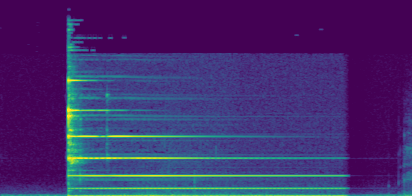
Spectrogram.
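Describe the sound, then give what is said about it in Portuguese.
A small bell struck once gives a bright, clear ring with shimmering high overtones. The tone rings steadily for about two seconds, fading slightly before it is cut short, with quiet around it. “Ele pega um sino e bate. Ting!”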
